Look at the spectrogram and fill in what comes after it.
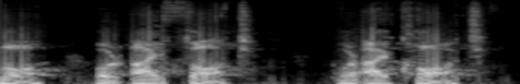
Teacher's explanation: It is mid, back, tense, rounded.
